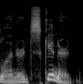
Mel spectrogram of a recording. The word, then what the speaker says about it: Lynyrd Skynyrd: they released their first album pronounced Leonard Skynyrd he formed the band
